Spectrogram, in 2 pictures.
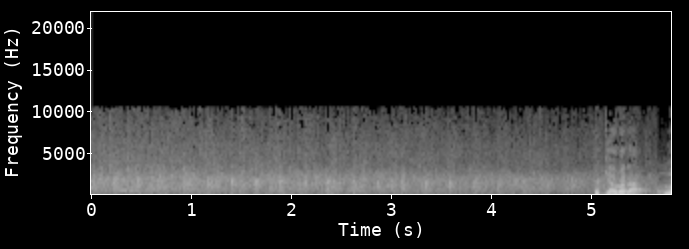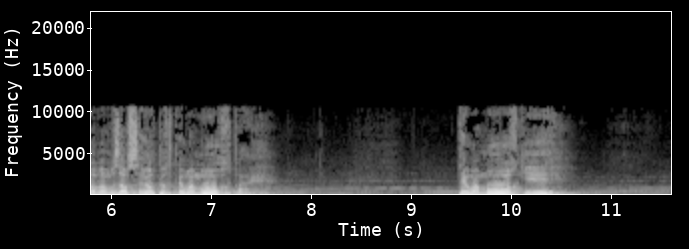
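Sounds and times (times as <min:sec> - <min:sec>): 
audience applause: 0:00.0 - 0:05.7
speech: 0:05.0 - 0:07.7, 0:09.5 - 0:10.6.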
